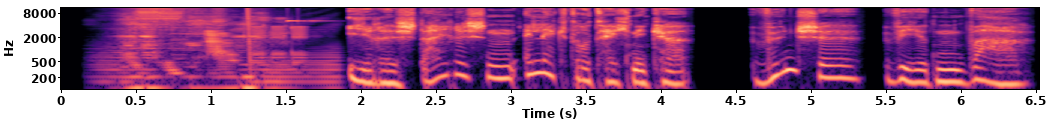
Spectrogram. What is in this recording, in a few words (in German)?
SPOT Kurzreminder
